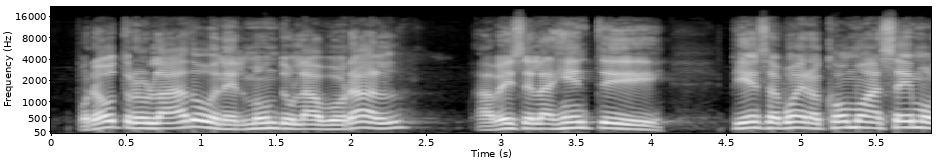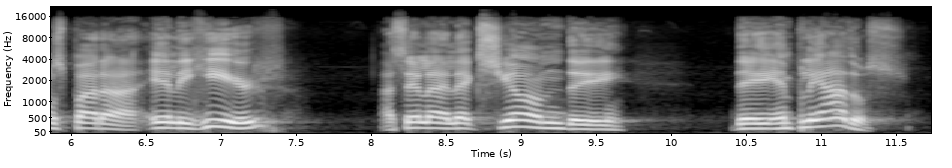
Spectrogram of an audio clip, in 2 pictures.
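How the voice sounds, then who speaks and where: A man speaks at a very slow pace. His voice is high-pitched. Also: ordinary pitch variation. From United States. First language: English (speaking Spanish). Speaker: pastor. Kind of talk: sermon. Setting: church.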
